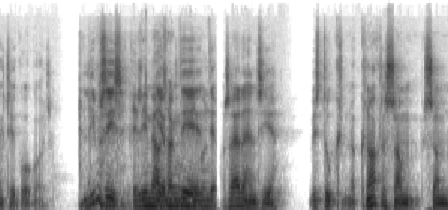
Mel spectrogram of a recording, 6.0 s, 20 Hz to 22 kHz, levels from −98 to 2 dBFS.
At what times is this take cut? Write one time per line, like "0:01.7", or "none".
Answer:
0:01.1
0:02.9

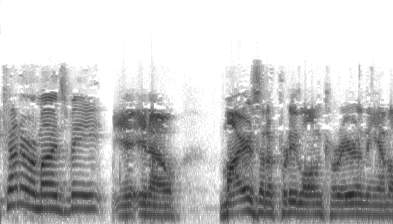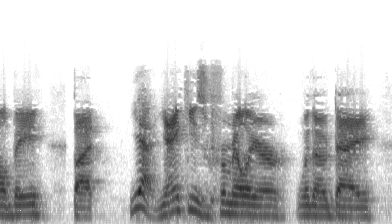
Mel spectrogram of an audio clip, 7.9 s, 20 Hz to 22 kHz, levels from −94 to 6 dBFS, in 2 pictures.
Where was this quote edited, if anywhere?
0:01.1
0:04.6
0:06.0

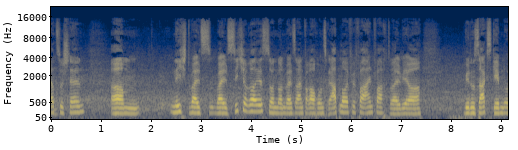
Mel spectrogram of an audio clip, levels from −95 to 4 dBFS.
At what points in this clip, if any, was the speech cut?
none

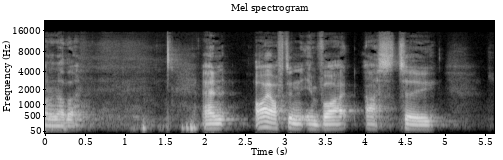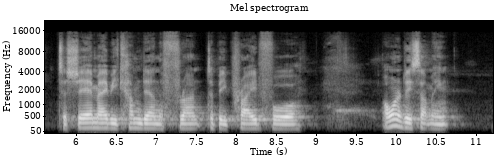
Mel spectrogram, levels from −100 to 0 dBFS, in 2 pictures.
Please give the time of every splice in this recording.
none

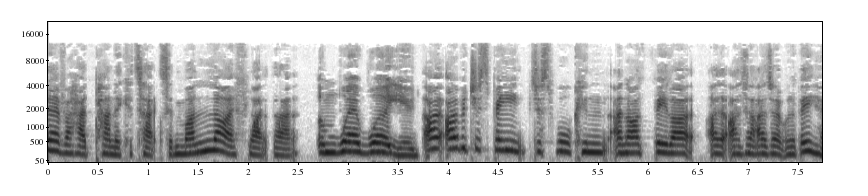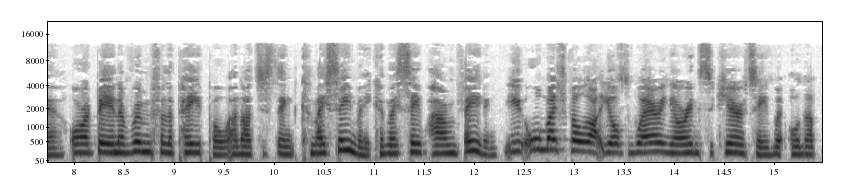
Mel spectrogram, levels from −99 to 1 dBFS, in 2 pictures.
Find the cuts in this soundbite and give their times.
none

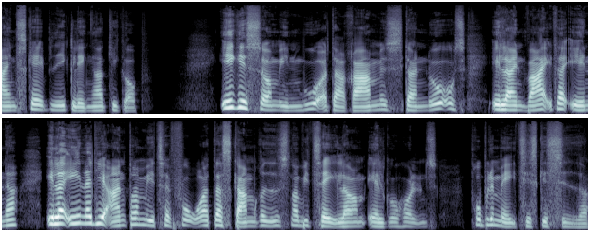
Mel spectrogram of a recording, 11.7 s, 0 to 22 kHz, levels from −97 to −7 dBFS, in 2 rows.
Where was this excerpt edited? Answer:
0:04.0

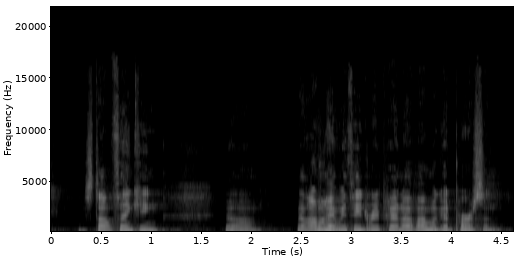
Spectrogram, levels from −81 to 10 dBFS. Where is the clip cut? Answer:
none

